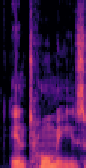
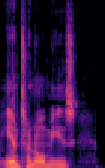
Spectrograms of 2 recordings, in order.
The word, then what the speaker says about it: antinomies: A paradox is okay, but there's actually a technical term that's called antinomy, and it's spelled A-N-T-I-N-O-M-I-E-S, antinomies, not antomies or antinomies, but antinomies.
